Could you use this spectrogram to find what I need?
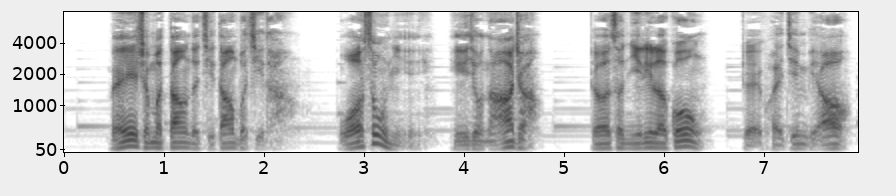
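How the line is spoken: Calm, faint smile. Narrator (Chinese): 黄金荣只是淡淡一笑

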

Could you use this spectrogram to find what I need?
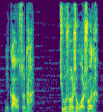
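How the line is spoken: Angry scolding. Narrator (Chinese): 发哥似乎动怒了，正宫干部那样对着大哥大训斥说

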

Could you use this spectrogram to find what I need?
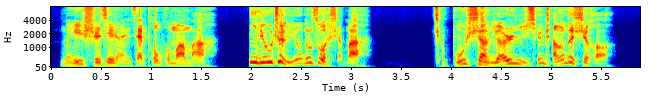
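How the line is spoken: Stern, harsh. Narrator (Chinese): 杜仲厉声说着

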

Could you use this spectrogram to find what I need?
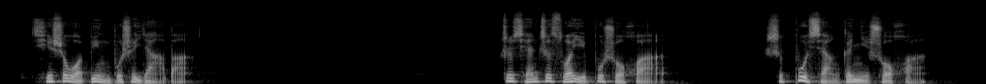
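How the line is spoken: Soft voice. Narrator (Chinese): 轻声说道

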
